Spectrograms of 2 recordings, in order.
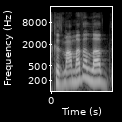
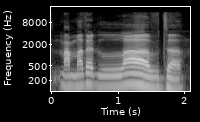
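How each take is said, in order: First: Said in the usual way. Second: Choking up. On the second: Real, not acted. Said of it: "oh, let me get emotional".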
